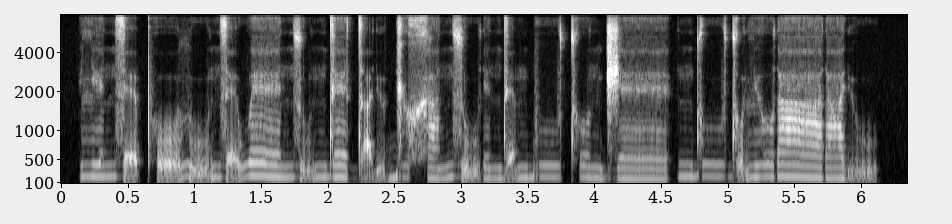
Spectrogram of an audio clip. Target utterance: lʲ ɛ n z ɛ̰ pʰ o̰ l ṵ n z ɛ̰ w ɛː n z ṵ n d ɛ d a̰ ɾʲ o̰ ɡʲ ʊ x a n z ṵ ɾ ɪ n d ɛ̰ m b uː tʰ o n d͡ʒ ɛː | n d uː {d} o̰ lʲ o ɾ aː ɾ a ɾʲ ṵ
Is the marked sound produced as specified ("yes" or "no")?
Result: yes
